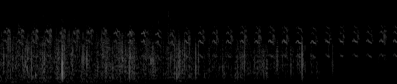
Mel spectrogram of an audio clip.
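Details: Seashore birds along the Richmond Dyke near Steveston, heard on a bike ride with gravel under the wheels: high, thin chirps overlapping rapidly, several each second, over a soft outdoor hiss.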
